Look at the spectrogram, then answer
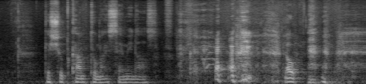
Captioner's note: laughter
